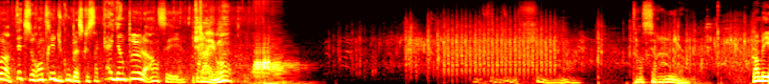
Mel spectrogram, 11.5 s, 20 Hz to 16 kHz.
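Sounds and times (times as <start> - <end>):
speech: 0.0 - 4.0, 9.6 - 10.6, 11.3 - 11.5
rain outside: 0.0 - 11.5
video game automatic gunfire: 6.1 - 9.2.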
